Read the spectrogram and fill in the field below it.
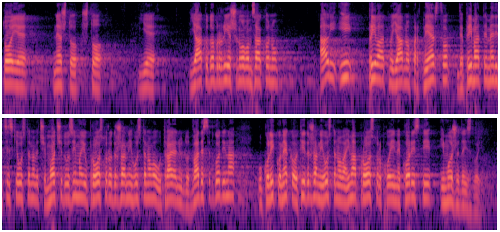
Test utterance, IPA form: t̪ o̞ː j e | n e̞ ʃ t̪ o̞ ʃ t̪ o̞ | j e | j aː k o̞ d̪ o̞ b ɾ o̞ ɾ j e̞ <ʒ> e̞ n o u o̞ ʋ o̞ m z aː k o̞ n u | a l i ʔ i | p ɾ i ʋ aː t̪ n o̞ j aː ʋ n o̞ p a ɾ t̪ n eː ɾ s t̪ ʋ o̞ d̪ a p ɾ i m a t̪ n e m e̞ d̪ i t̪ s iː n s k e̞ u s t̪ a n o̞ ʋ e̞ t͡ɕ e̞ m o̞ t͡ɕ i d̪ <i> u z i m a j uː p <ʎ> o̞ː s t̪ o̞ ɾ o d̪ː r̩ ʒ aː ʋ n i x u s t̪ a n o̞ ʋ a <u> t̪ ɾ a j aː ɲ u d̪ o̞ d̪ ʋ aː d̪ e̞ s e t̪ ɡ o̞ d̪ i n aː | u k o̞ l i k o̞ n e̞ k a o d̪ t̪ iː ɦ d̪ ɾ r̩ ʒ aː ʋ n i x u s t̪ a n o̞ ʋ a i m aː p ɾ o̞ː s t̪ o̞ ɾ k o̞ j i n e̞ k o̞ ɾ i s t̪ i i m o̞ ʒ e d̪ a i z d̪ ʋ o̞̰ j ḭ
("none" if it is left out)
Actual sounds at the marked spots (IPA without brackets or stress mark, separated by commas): ʃ, a, ɾ, u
